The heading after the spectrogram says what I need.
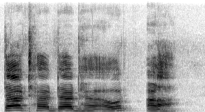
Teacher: ट ठ ड ढ और अड़ा, इसका उच्चारण स्थान है मूर्धा।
